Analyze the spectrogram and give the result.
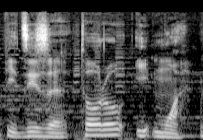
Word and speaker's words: Toro y Moi: Toro y moi. Ah, c'est pas super. – Toro, faut y aller avec un accent espagnol. – Toro y moi.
